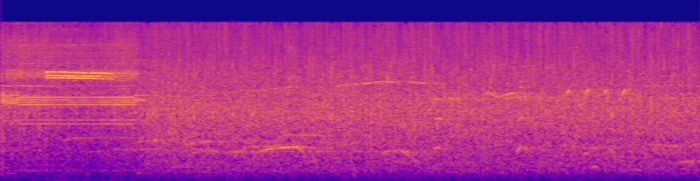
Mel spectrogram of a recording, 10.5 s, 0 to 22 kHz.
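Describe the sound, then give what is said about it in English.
Sustained applause and cheering from a large arena crowd at a Toronto basketball game as Fred VanVleet holds the ball and the 24-second shot clock runs out to honor Kobe Bryant, a dense roar that stays loud and steady throughout, with a brief buzzer-like tone near the start. “Is Fred VanVleet holding on to it, and the crowd recognizing what this means.”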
